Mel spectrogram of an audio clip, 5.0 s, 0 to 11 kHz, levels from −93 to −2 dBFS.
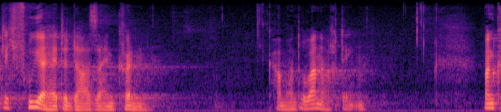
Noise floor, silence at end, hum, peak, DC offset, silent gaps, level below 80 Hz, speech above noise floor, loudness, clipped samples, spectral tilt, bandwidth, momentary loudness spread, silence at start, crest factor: -58 dBFS; 0 s; none; -6 dBFS; under 0.1%; none; -54 dBFS; 30 dB; -29 LUFS; under 0.1%; -5.5 dB/octave; 10.5 kHz; 24 LU; 0 s; 24 dB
